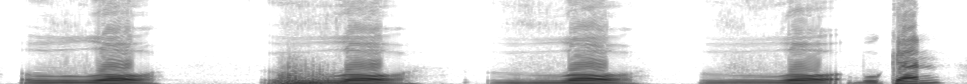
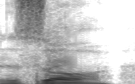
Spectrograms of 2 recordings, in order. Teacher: isti'la adalah pangkal lidah kita terangkat.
